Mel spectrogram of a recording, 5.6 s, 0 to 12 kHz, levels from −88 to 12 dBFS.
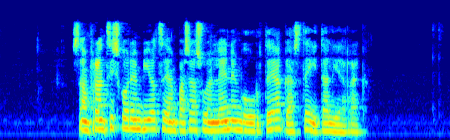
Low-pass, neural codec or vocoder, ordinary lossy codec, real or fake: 7.2 kHz; none; Opus, 64 kbps; real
